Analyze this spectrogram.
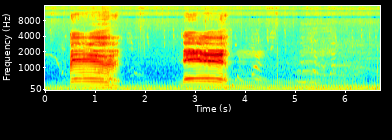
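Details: Cattle from a village herd, heading together to the rice fields, call to their companions with two strong, nasal moos of about a second each, two seconds apart, then faint calls over a low background hum.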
